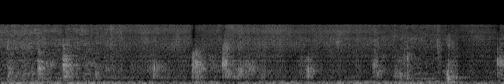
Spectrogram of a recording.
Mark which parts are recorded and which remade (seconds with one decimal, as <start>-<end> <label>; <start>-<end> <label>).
0.0-1.0 recorded; 1.0-4.0 remade; 4.0-4.4 recorded; 4.4-5.0 remade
